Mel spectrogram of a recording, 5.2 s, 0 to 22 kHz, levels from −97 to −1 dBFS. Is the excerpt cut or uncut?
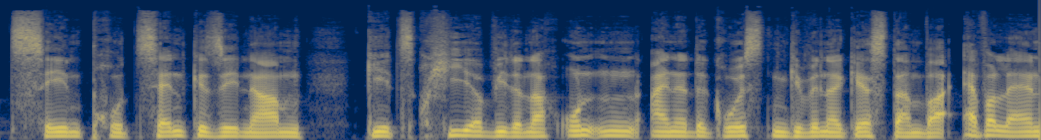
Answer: cut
